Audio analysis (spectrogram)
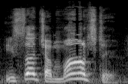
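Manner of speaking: high, loud mock outrage; mock outraged cops. Police condemning the man, in mock outrage. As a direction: ham up their disgust at him. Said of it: "They was like".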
